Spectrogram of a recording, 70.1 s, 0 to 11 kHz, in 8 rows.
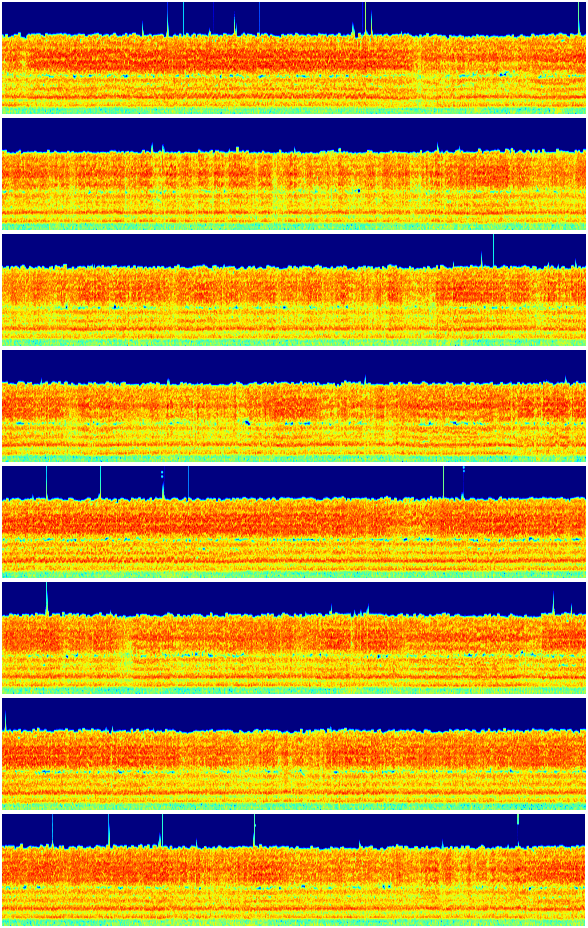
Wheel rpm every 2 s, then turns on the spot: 220, 200, 200, 210, 220, 230, 230, 230, 230, 230, 230, 230, 230, 220, 230, 230, 220, 200, 200, 210, 230, 230, 230, 230, 230, 220, 220, 230, 230, 240, 230, 230, 230, 230, 230.
none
